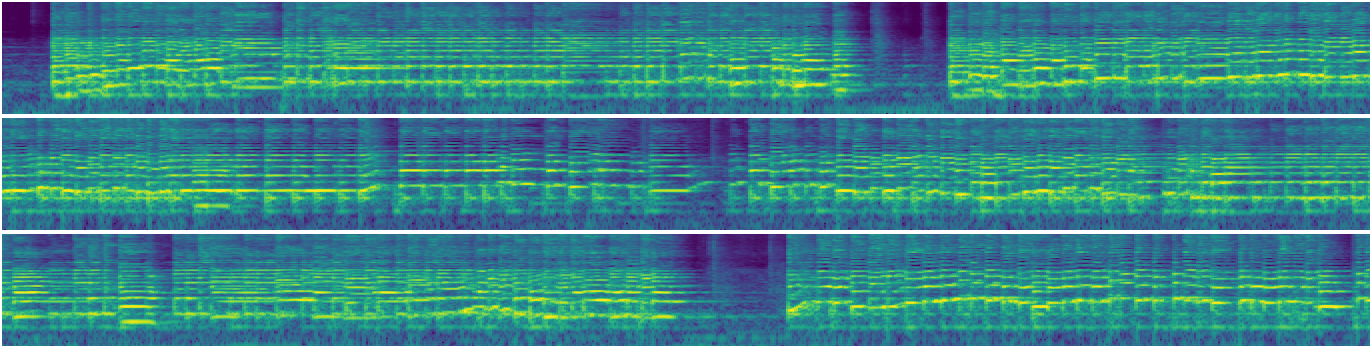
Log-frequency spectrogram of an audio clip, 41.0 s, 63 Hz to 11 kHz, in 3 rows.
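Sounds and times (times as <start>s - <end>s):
bouzouki melody: 0.0s - 41.0s.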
